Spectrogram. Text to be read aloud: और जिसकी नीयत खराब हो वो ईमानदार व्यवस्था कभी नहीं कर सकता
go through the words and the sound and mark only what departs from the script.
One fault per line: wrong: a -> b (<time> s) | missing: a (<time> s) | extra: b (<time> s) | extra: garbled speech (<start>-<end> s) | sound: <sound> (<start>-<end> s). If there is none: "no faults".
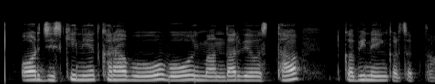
no faults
